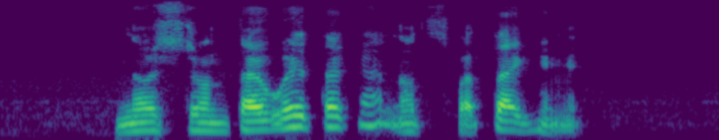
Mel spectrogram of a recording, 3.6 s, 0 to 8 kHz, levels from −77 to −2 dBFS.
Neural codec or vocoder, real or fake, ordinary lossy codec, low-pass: none; real; Opus, 24 kbps; 7.2 kHz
